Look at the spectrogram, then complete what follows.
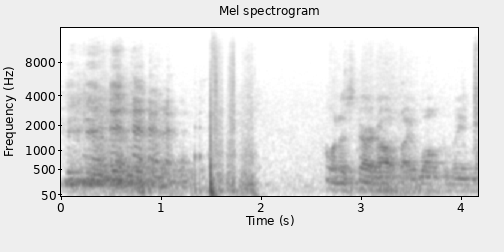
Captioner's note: audience laughs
